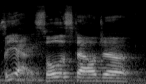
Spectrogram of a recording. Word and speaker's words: solastalgia: I think it's pronounced solastalgia. – All right. – So like nostalgia, but...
